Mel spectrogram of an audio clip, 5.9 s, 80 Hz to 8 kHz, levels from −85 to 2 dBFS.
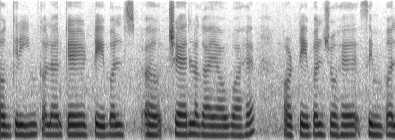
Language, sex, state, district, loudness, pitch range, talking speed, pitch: Hindi, female, Gujarat, Valsad, -14 LUFS, 195-205 Hz, 150 wpm, 200 Hz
